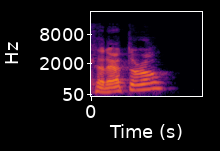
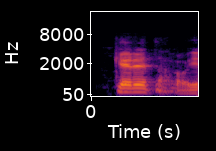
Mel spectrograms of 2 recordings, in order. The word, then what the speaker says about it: Querétaro: Querétaro. Is that the way you pronounce it? Right? – Querétaro. Querétaro.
